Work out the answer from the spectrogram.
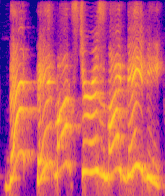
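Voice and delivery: high, loud desperate cry; frantic cry. A narrator's reading. Angela hearing the news, crying out high and loud. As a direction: shout it out for your lost cat. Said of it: "cried Angela Throgmorton".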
